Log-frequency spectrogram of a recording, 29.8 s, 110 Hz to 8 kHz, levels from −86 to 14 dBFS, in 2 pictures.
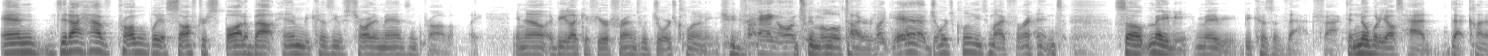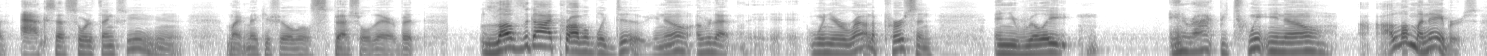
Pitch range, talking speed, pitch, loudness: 110-145 Hz, 200 wpm, 125 Hz, -28 LUFS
